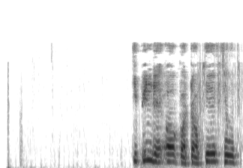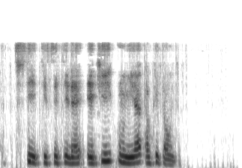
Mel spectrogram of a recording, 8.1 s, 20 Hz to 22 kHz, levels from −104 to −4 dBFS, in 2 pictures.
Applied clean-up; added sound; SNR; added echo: neural mask model DeepFilterNet 3.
